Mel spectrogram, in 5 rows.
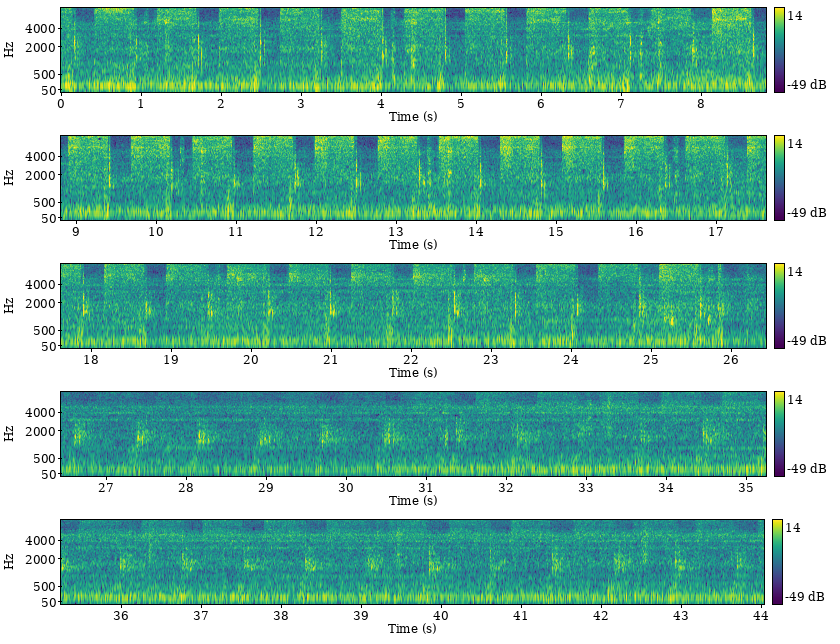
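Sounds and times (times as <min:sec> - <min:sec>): laminating machine hissing: 0:00.0 - 0:26.1.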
